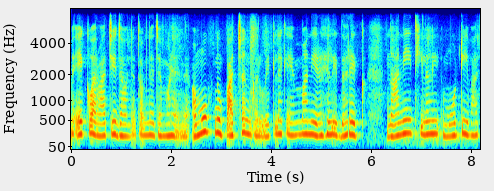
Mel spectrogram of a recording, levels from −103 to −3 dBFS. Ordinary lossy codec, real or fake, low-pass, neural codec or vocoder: none; real; 7.2 kHz; none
